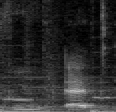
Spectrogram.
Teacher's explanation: between the s in vous and the e in être, you're gonna have a liaison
